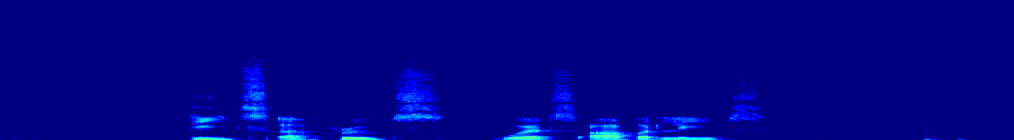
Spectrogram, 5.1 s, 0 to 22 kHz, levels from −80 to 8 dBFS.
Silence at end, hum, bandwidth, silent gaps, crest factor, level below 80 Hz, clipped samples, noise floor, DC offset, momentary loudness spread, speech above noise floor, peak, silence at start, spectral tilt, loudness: 0.25 s; none; 13.5 kHz; none; 22 dB; -68 dBFS; under 0.1%; -82 dBFS; under 0.1%; 13 LU; 36 dB; -26 dBFS; 0.95 s; -5 dB/octave; -47 LUFS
